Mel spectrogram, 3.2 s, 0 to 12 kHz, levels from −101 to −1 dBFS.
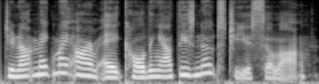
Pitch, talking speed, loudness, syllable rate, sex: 240 Hz, 265 wpm, -15 LUFS, 5.6 syllables/s, female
